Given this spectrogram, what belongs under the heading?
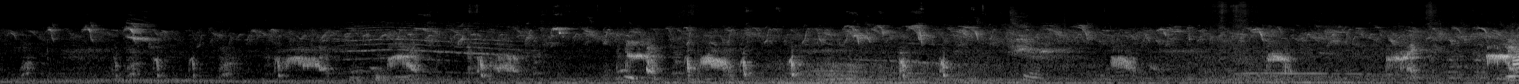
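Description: A desi farmyard hen clucks among her newly hatched chicks, with thin high peeps and short clucks scattered throughout at moderate loudness, while people talk nearby.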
